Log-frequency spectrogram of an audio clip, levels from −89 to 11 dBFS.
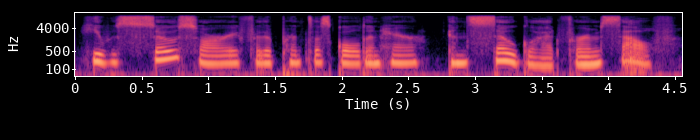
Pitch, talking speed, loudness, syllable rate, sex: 180 Hz, 170 wpm, -18 LUFS, 4.2 syllables/s, female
